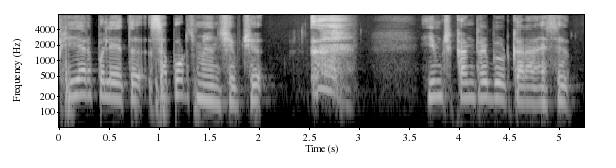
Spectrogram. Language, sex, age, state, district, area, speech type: Kashmiri, male, 30-45, Jammu and Kashmir, Ganderbal, rural, spontaneous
